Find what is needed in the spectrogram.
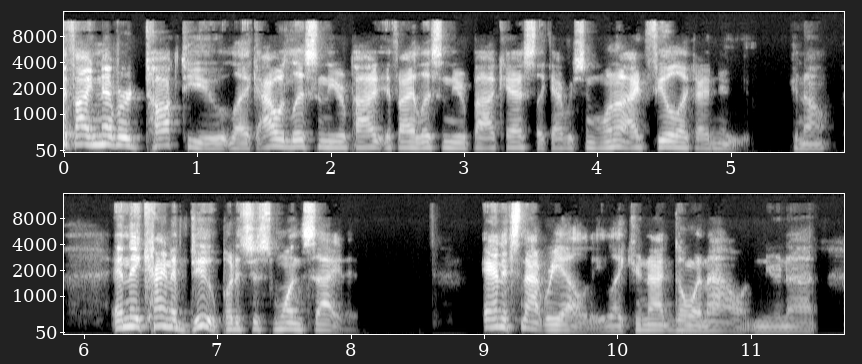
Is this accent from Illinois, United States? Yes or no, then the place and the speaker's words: yes; Chicago, Illinois, United States; I'm from Chicago, so I have you know minority friends, but I have a lot of white friends, you know, growing up and stuff too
